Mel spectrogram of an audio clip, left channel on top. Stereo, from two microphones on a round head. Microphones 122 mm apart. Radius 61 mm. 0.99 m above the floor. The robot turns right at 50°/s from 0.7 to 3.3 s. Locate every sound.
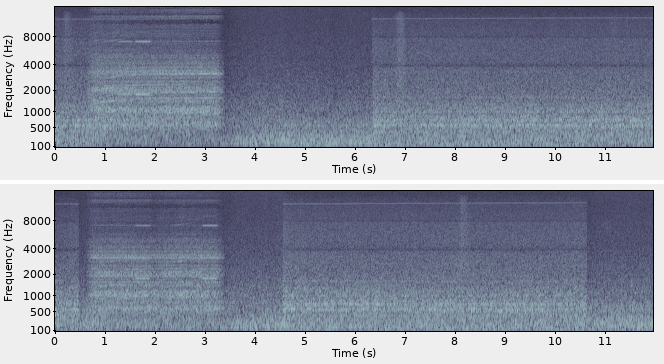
Only background noise.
